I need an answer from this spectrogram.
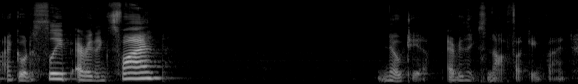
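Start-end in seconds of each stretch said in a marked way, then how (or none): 3.8-5.7 soft, unvoiced ominous line; whispered dread. Real, not acted. Telling scary story to cohost, whispered. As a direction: hush it for suspense. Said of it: "scary story turn".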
